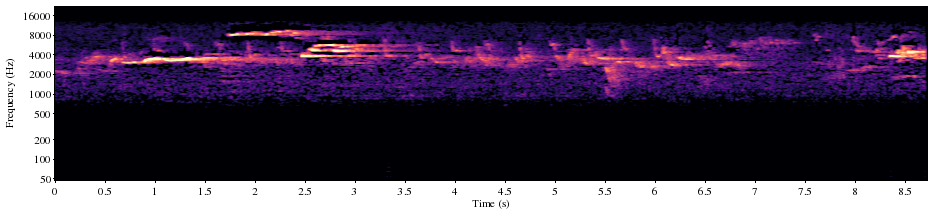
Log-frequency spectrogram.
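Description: Small birds chirping, with high, short gliding calls, loudest about one and two and a half seconds in.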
